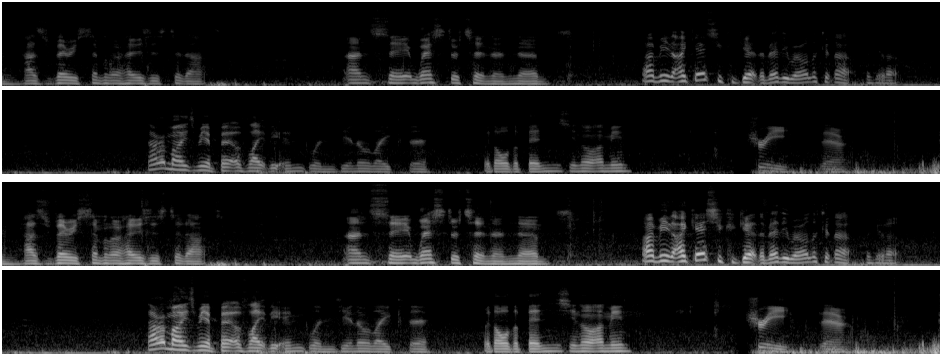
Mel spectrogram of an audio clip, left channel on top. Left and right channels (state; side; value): quieter; left; 8.8 dB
